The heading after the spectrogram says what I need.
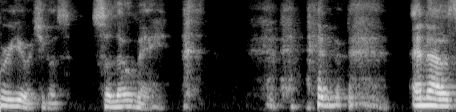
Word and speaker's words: Salome: And she goes, Salome. and I was like, that was great, but you're putting the wrong emphasis on the wrong syllable.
